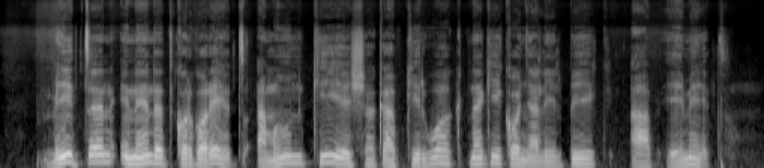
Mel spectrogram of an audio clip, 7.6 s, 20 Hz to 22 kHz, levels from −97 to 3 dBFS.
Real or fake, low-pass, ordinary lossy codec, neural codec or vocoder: real; none; none; none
